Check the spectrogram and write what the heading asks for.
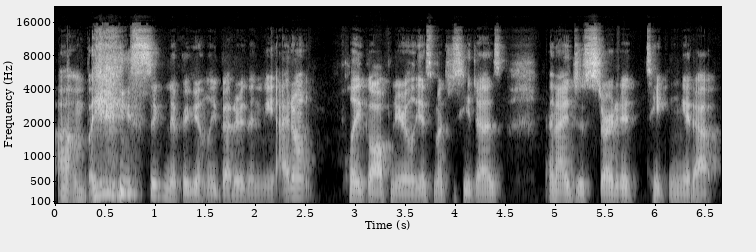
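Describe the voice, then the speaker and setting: On a live video hangout via webcam, a young woman from Canada answers her viewers' questions with candid chatter, quick laughs and many ums. She speaks at a normal speed in a deep, fairly bright voice.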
